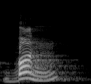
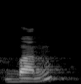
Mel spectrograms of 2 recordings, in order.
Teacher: bun, meaning preterm, is realized with the high tone, bun, meaning ta is realized with a low tone.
